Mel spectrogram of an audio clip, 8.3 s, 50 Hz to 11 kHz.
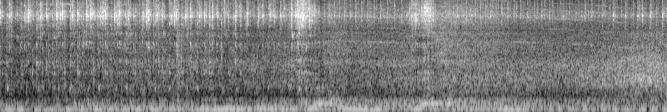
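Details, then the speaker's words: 1967 Chevelle SS, matching-numbers 396 V8, 4-barrel, Flowmaster FlowX dual exhaust, at idle: deep loud burble with a slight rhythmic lope from the cam, no knocks or ticks; possible small vacuum leak suspected. "the car's got good sound to it nice little lobe to it"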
